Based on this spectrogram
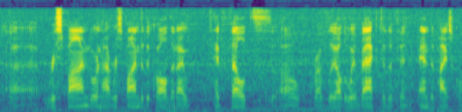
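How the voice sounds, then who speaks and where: A man with a very deep, low pitch speaks at a moderate pace with monotone, flat intonation. Long, frequent pauses break up his speech over noticeable background noise. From United States, Lithuanian-American family. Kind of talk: interview. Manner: hesitant, many fillers.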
